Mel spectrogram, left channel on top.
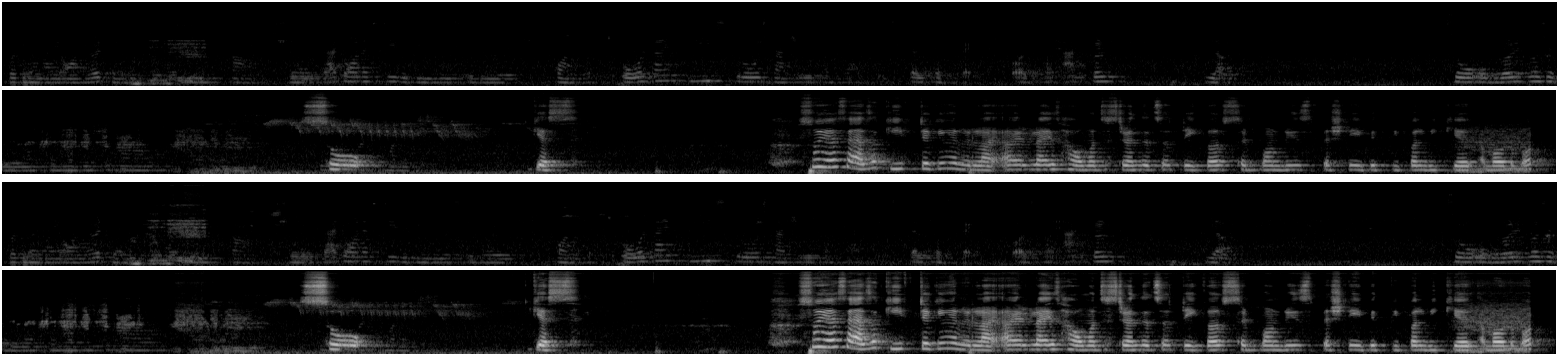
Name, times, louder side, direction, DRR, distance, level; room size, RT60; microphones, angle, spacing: voice 1, 0.1-9.7 10.1-11.1 12.0-12.2 14.4-17.5 18.7-19.8, left 1 dB, 20° left, 1.3 m, -54 dB
voice 2, 1.6-2.0 16.2-16.3 16.7-16.9 17.3-18.2 18.5-19.2 20.9-21.3 23.2-30.8, right 6 dB, 35° right, 0.3 m, -29 dB
sound 1, 17.4-22.1 22.8-23.5 23.8-23.9, equal, 55° left, 5.2 m, -54 dB
20.0 x 15.0 x 2.2 m
head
